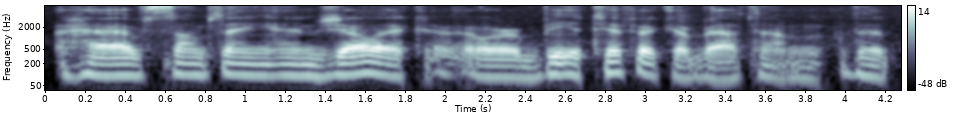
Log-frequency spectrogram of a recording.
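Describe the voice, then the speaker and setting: A man in a documentary interview, speaking thoughtfully about a poem with halting restarts. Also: low voice, mellow. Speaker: literary scholar interviewee.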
